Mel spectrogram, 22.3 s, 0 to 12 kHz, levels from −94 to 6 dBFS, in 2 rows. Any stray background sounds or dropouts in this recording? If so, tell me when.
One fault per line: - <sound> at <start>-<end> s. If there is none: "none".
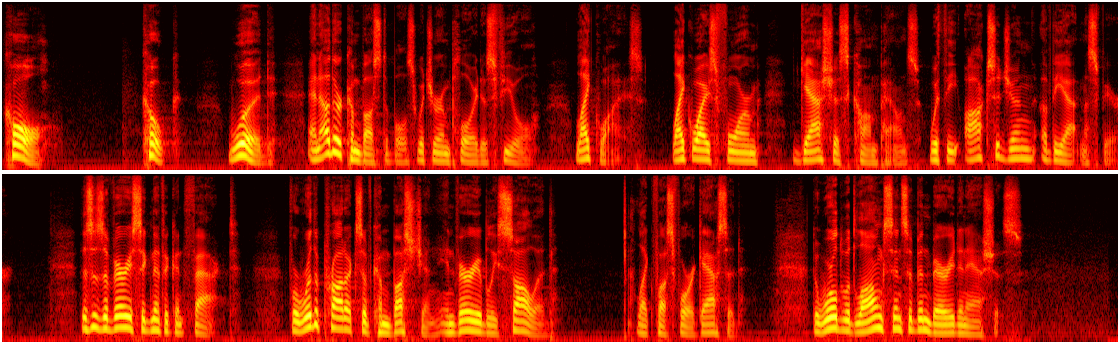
none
